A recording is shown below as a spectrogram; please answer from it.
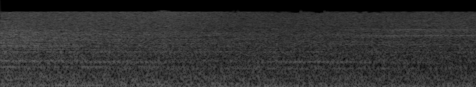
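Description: Closing sound of a TV programme's intro theme: a sustained, noisy whooshing swell with a low hum underneath, slowly fading.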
